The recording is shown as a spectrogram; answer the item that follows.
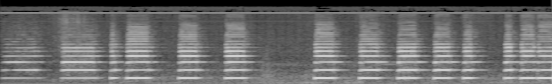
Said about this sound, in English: vehicle moves, he'll try to pinpoint the horn's position and work out in which direction they're traveling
